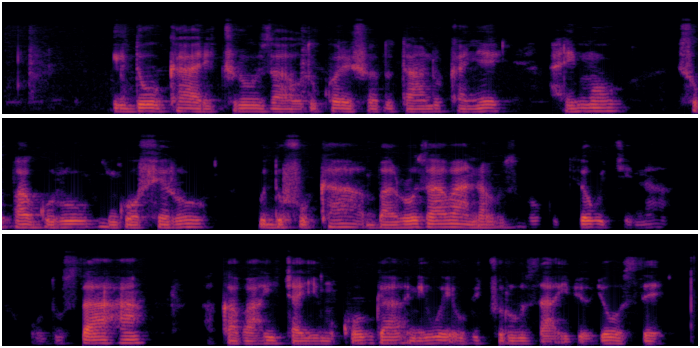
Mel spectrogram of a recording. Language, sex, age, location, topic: Kinyarwanda, male, 18-24, Musanze, finance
